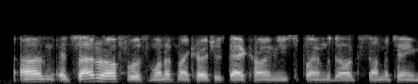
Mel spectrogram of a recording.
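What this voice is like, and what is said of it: New Zealand accent. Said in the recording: “based on your accent, you're not from Alberta ... from New Zealand”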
